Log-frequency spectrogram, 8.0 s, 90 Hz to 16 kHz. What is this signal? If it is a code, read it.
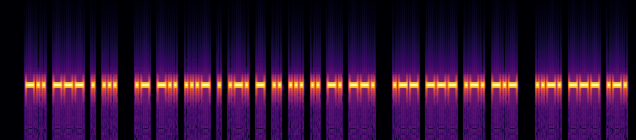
Morse code, heard as a keyed tone, about 36 wpm, 690 Hz. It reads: DOES ADVERTISING WORK FOR
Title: Sentences from Top 1000 Words - Review Part 6 - 35wpm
